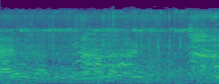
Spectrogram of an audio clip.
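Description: Hooves of a pair of racing bullocks galloping on a dirt track as they pull a light cart, under people's voices calling and shouting.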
